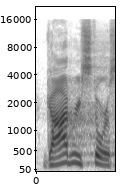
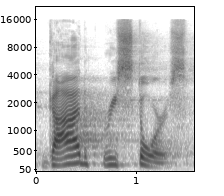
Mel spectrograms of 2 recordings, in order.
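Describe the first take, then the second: First: "God restores" repeated louder, "God" stressed; emphatic repeat. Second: God restores, slow and weighty; emphatic. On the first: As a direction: push the truth home. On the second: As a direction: plant each word slowly. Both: Acted.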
